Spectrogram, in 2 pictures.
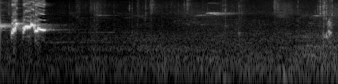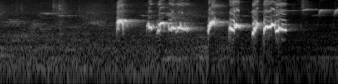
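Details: A morning contest song of a red-whiskered bulbul, used to train birds: a brief warbled burst, a quiet hissy gap with faint chips, then a longer run of rich, rolling whistled notes.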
